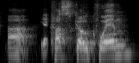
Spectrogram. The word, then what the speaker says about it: Kuskokwim: Kuskokwim Delta Tribal Broadband Consortium.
